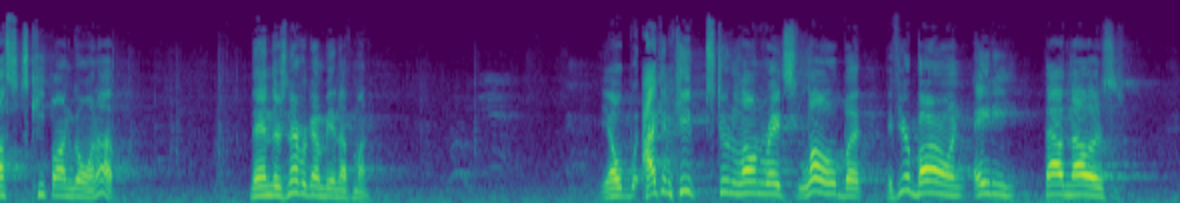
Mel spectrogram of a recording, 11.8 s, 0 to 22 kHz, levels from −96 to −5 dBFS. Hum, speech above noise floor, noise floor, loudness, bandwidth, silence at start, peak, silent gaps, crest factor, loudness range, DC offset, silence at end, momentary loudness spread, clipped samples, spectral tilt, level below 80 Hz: none; 32 dB; -57 dBFS; -25 LUFS; 15.5 kHz; 0 s; -6 dBFS; none; 20 dB; 7 LU; under 0.1%; 0.55 s; 14 LU; under 0.1%; -5 dB/octave; -56 dBFS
